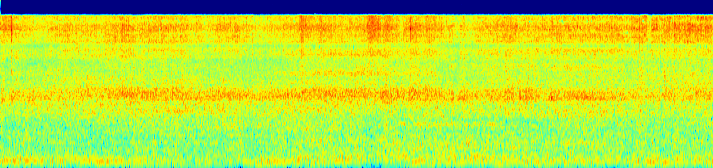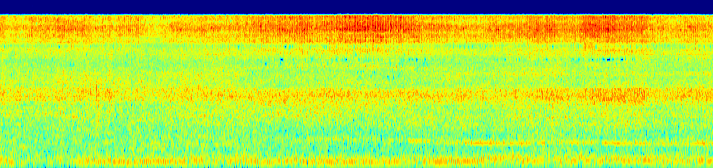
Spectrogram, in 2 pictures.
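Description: Side-by-side off-road vehicle's engine running steadily while driving, with road and wind noise. A faint steady whine joins near the end.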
